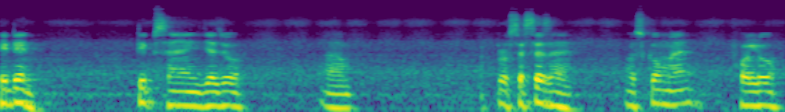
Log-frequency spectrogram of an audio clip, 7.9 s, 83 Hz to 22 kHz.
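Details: Stuttering in an adult man speaking Hindi, on day 37 of speech therapy for his stammering, with improvement noted across speaking situations.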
